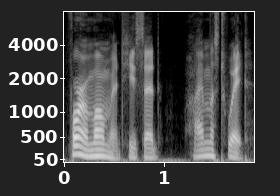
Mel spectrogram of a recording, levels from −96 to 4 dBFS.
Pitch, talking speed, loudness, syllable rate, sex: 115 Hz, 250 wpm, -20 LUFS, 6.1 syllables/s, male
